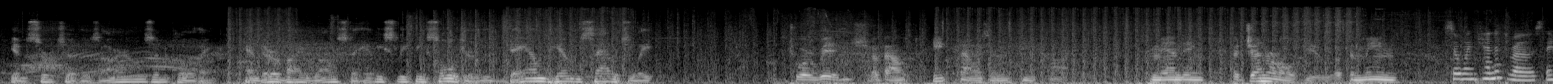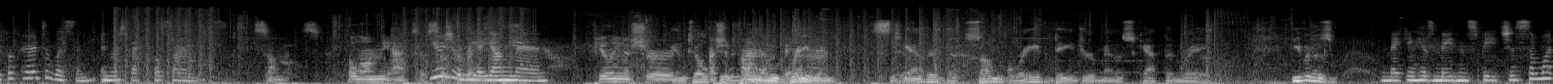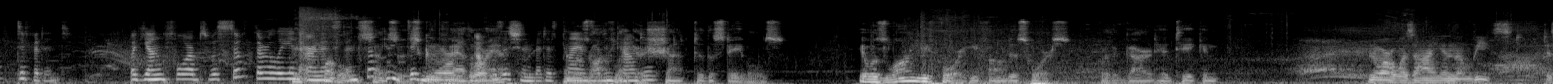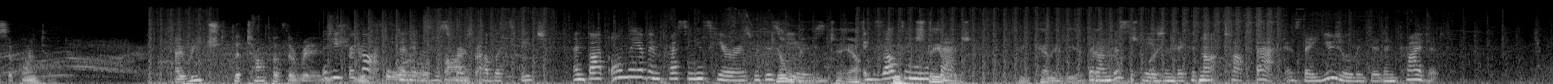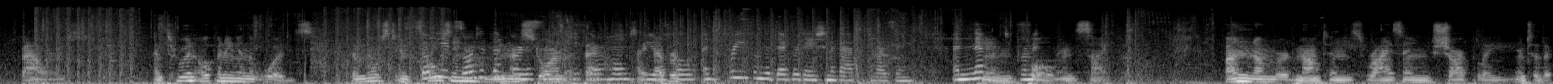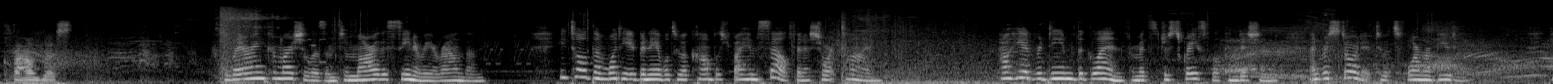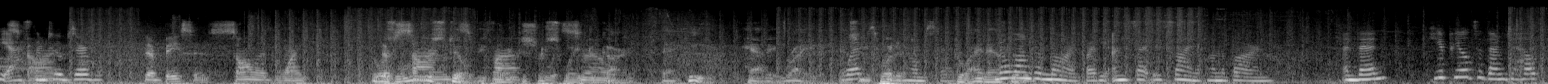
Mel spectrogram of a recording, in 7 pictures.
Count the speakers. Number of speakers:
3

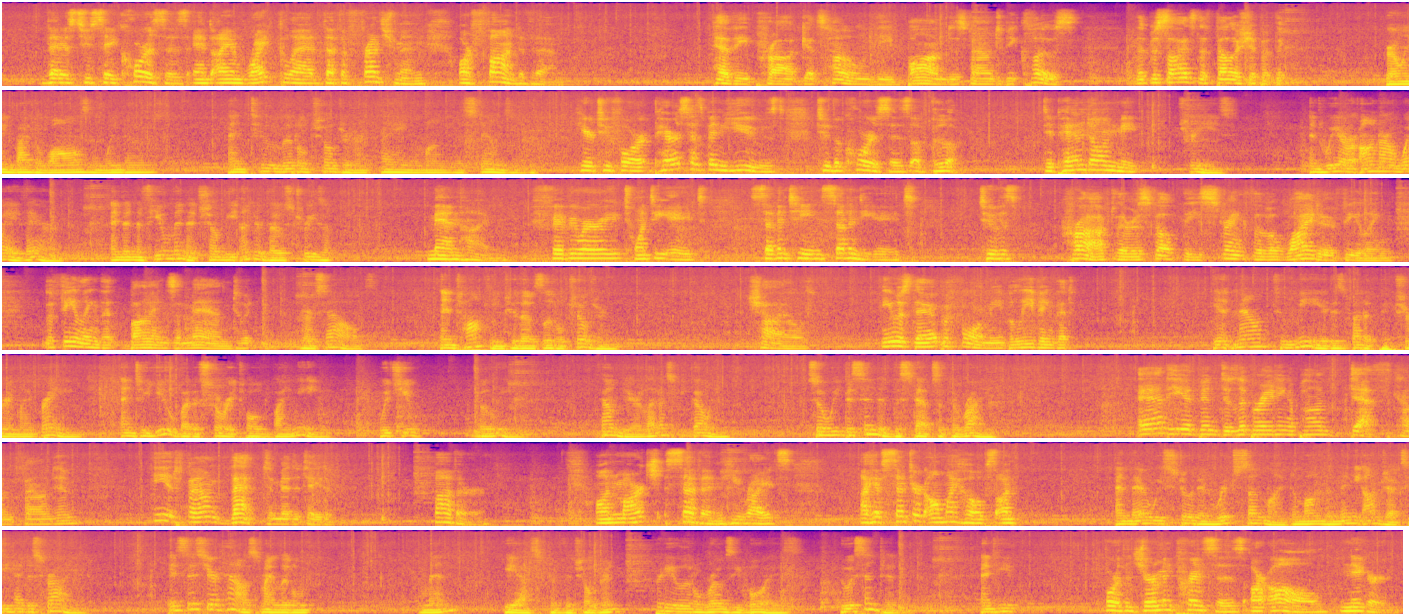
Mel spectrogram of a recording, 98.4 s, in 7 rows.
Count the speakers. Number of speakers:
3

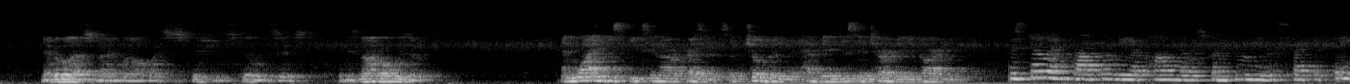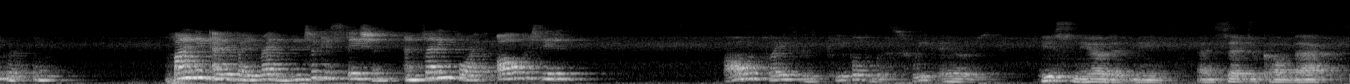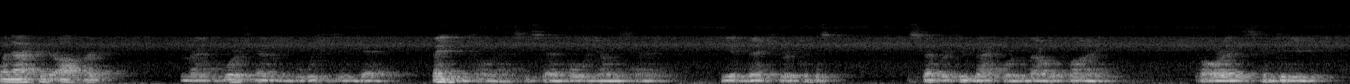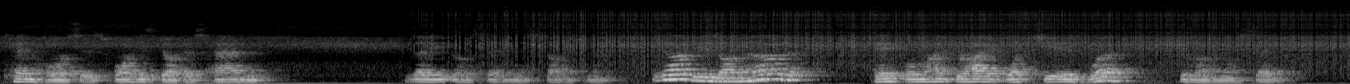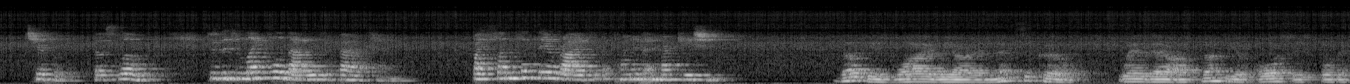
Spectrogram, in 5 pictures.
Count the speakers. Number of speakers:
6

